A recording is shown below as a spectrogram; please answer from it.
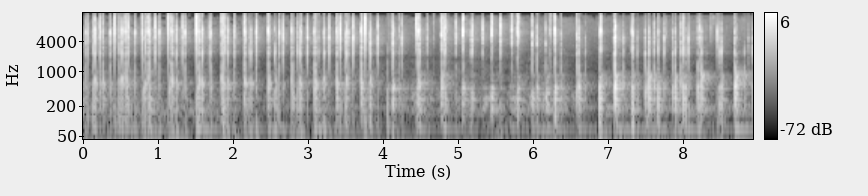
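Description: A small, solid black unicorn-shaped soap standing on a table is tapped and scratched quickly with long black nails. Dense, rapid, sharp clicks and scratchy ticks run steadily throughout, each dying out almost instantly, with a bright edge over a faint low body.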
